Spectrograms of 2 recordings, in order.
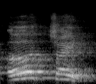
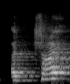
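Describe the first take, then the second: First: Put-on "a" in "a child" punched loud, falling tune; "a" of "a child" made louder than "child"; stress on A. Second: Said in the usual way. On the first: Shown as a demonstration. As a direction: hit the little word "a" hard, as in any child at all. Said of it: "I'm emphasizing, I'm stressing on that word". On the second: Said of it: "I'm emphasizing".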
